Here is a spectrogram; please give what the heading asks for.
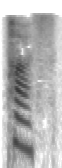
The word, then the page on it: pass: pæs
